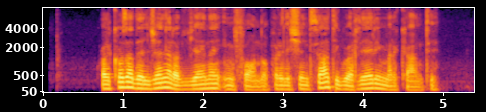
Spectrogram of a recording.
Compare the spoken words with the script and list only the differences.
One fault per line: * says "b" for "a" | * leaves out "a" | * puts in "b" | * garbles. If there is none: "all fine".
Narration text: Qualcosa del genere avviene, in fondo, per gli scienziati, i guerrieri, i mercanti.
all fine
